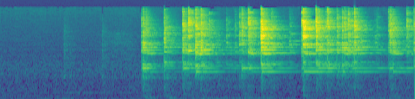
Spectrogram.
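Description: A metal spoon stirring liquid in a large glass jar, clinking rapidly against the glass with a bright ringing tone. It starts about a second and a half in and keeps going.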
